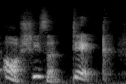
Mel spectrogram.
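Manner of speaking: high, put-on witch voice; hag voice. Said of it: "she could be like".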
